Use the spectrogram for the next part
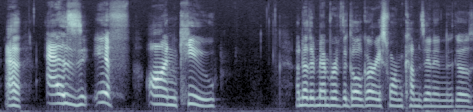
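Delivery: ordinary talk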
